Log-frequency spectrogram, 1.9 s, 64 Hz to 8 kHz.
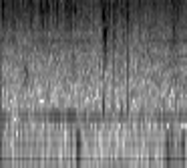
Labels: {"label": "biophony", "recorder": "SoundTrap 500"}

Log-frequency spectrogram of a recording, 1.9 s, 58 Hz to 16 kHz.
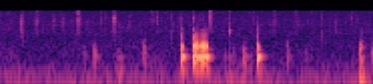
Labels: {"label": "biophony, knock croak", "recorder": "SoundTrap 300"}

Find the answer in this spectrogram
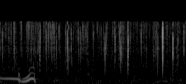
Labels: {"label": "biophony, cascading saw", "recorder": "SoundTrap 600 or HydroMoth"}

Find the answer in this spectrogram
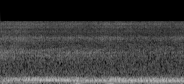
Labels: {"label": "anthrophony, boat engine", "recorder": "HydroMoth"}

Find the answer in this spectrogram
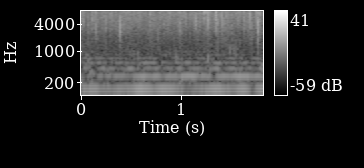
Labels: {"label": "biophony, midshipman", "recorder": "SoundTrap 500"}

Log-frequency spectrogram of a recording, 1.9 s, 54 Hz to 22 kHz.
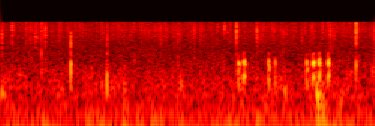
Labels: {"label": "biophony, damselfish", "recorder": "SoundTrap 600 or HydroMoth"}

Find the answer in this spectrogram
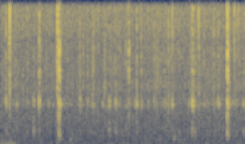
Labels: {"label": "ambient", "recorder": "HydroMoth"}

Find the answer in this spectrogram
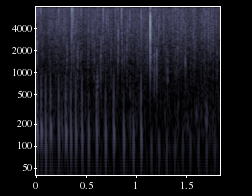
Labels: {"label": "biophony, pulse", "recorder": "SoundTrap 300"}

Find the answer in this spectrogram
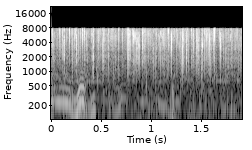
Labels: {"label": "biophony, cascading saw", "recorder": "SoundTrap 600 or HydroMoth"}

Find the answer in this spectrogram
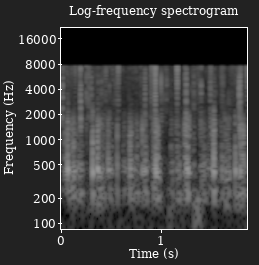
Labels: {"label": "biophony, sea urchins (Echinidae)", "recorder": "SoundTrap 600 or HydroMoth"}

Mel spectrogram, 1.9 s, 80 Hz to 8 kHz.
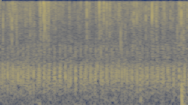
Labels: {"label": "biophony, rattle", "recorder": "SoundTrap 500"}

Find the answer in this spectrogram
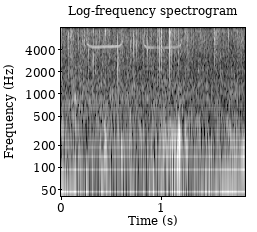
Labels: {"label": "biophony, dolphin", "recorder": "SoundTrap 500"}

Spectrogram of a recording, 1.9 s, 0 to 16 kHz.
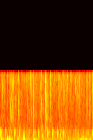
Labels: {"label": "biophony, rattle", "recorder": "SoundTrap 500"}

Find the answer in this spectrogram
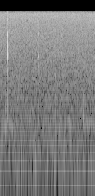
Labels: {"label": "ambient", "recorder": "HydroMoth"}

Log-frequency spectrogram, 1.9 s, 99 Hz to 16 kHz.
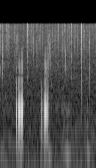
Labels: {"label": "biophony, knock croak", "recorder": "SoundTrap 300"}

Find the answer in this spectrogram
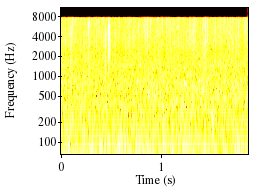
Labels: {"label": "biophony", "recorder": "SoundTrap 500"}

